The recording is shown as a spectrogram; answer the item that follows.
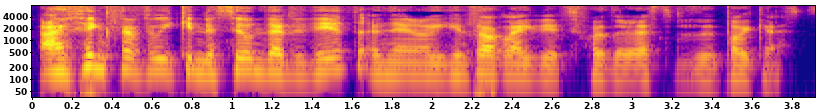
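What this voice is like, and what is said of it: Imitates another person's voice, lisping. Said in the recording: “my Chris Eubank impression ... Sorry to anybody who has a speech impediment ... That was horrible ... a mocking of Chris Eubank”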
